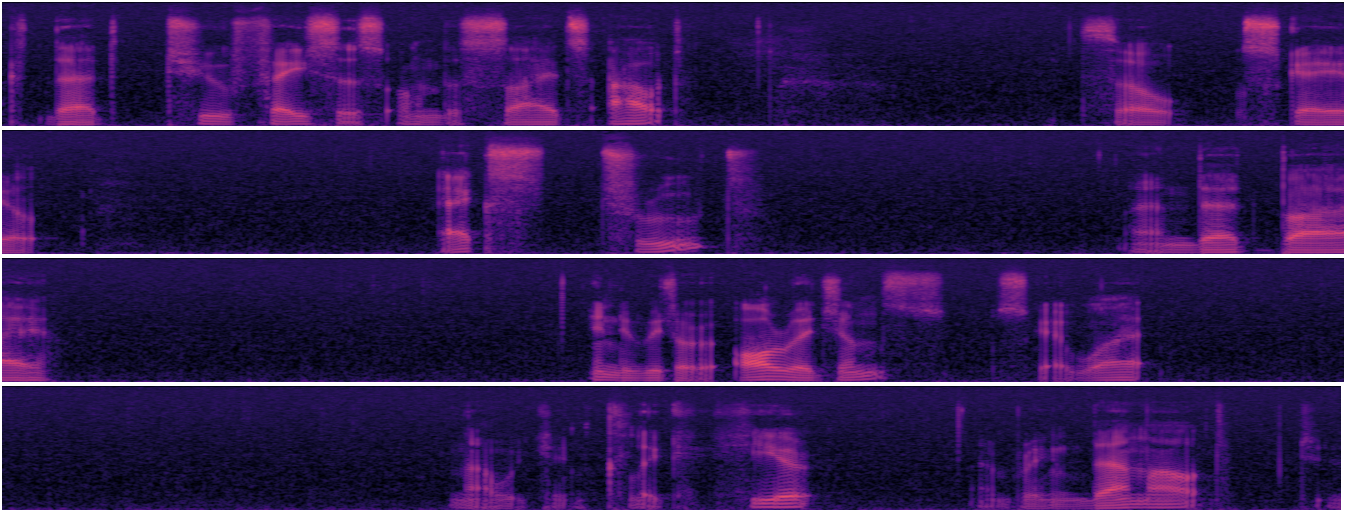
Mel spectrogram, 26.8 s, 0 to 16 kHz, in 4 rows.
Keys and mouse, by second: 0.4-1.6 middle drag, 3.6-5.5 middle drag, 6.4 s, 9.0 e, 18.5 s.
